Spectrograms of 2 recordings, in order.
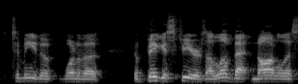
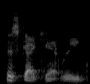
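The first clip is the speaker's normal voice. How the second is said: low, much softer muttered aside; doubtful aside; 11 semitones lower, 12 dB quieter than usual. Retold or imitated. Instructor's wife doubting the new student, low muttered aside. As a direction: mutter it under your breath, imitating someone.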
